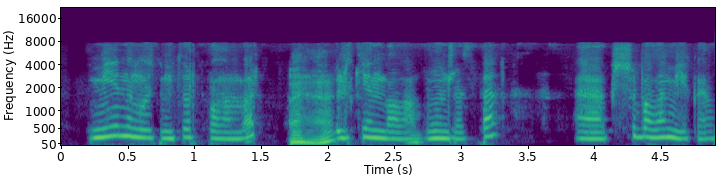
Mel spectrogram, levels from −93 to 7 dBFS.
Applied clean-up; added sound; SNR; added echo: neural mask model Resemble Enhance denoiser.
